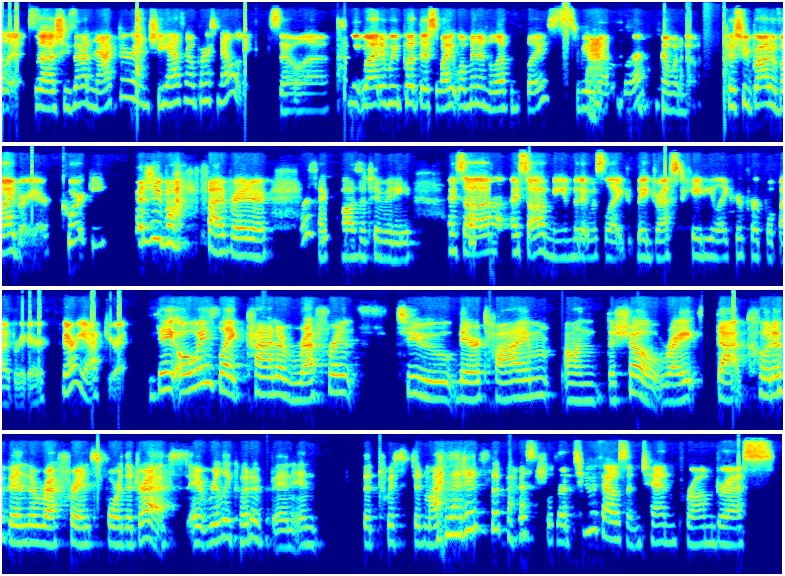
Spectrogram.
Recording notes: We did record this episode over zoom so there were a few technical issues with audio because of spotty WIFI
